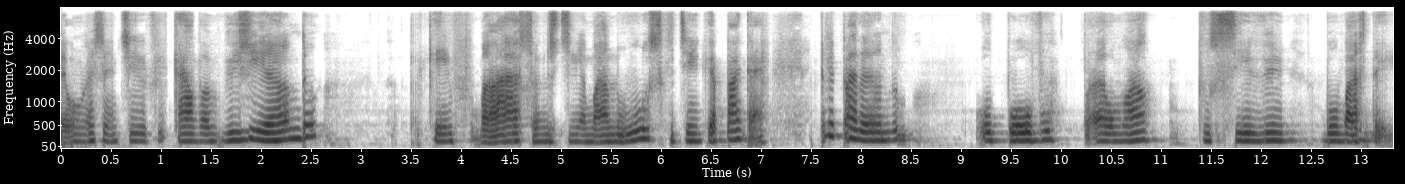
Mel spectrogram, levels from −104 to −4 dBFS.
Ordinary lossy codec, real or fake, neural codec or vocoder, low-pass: none; fake; codec, 16 kHz in and 24 kHz out, 0.6 kbps, FireRedTTS-2 codec; 7.2 kHz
